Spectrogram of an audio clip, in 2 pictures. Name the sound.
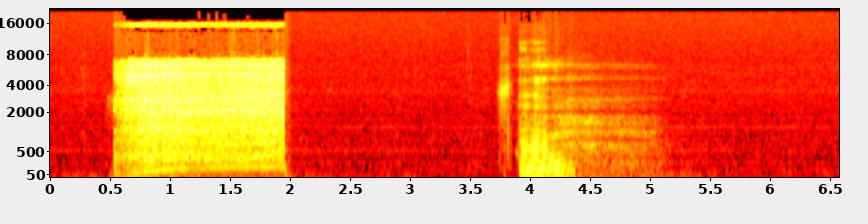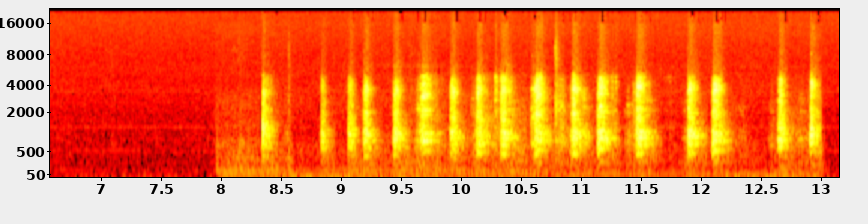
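kitchen blender running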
